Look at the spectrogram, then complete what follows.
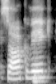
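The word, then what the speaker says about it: Sakavic: I've started The Foxhole Court All for the Game series by Nora Sokovic. I think that's how you say it, Sokovic.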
